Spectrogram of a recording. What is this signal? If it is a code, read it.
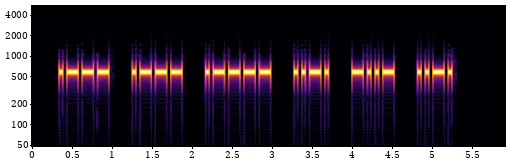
Morse code, heard as a keyed tone, about 25 wpm, spaced as for 18 wpm, 590 Hz. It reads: JJ1FXF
